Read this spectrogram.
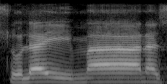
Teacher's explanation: سین میں سیٹی نکالیں گے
